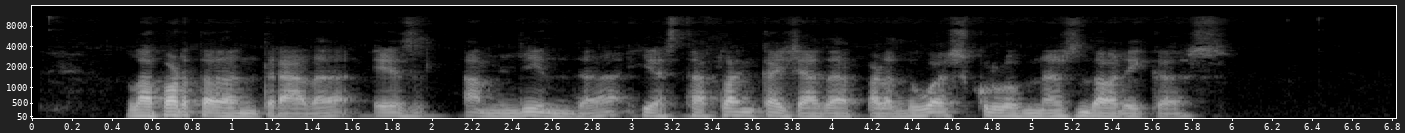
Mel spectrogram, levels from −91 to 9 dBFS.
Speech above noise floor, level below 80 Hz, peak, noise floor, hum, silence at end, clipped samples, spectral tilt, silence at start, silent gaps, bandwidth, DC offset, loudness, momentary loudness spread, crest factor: 50 dB; -40 dBFS; -6 dBFS; -75 dBFS; none; 0.9 s; under 0.1%; -8.5 dB/octave; 0.45 s; none; 11 kHz; under 0.1%; -26 LUFS; 10 LU; 22 dB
